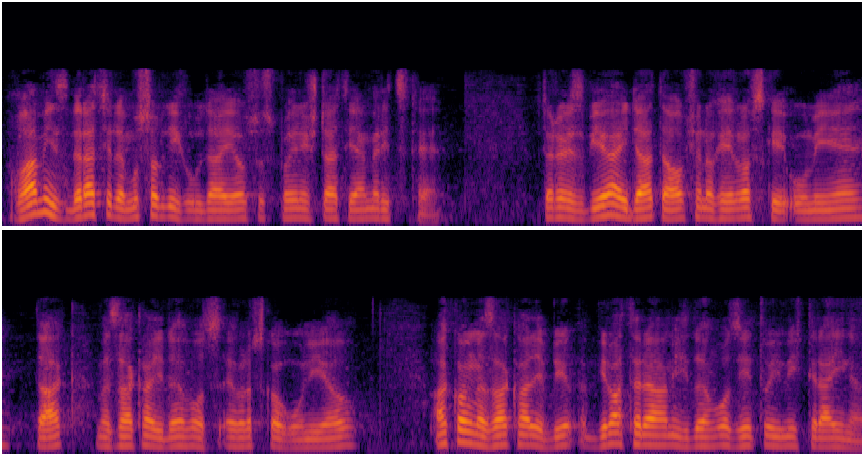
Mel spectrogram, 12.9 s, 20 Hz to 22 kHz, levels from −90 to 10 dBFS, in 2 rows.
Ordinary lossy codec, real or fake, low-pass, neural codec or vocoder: MP3, 64 kbps; fake; 7.2 kHz; codec, 24 kHz, 0.9 kbps, WavTokenizer, medium speech release version 2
